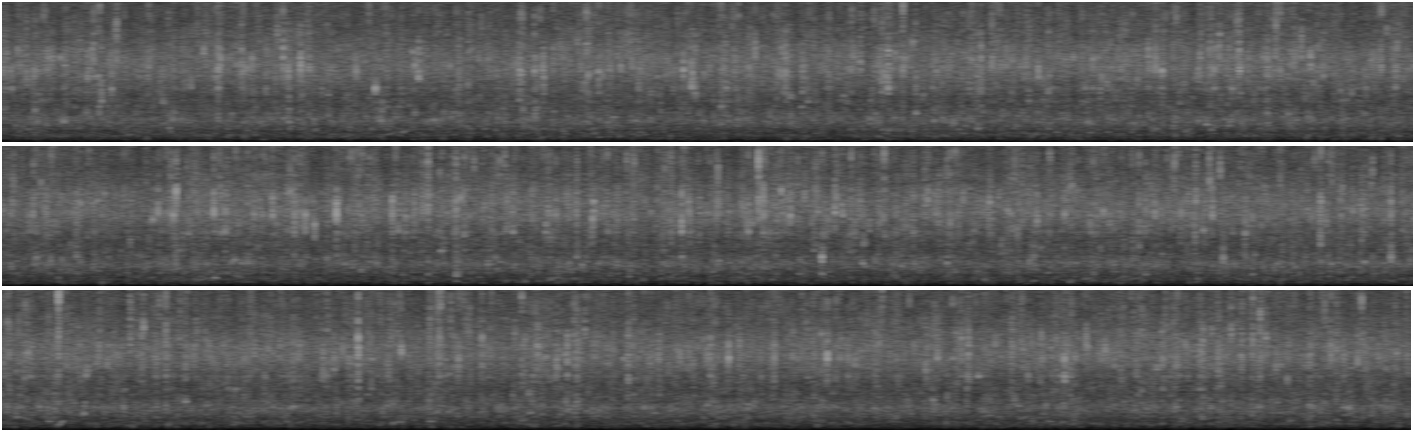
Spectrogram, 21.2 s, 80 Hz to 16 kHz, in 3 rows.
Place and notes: Chez Lemaitre, Saint-Pierre-la-Bourlhonne, Ruisseau
Creek, water, Auvergne
France, 17 August 2010, ~23:00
